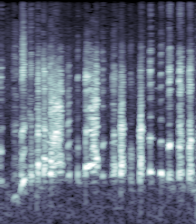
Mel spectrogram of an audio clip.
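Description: A chicken carried by a lady clucks in a quick, choppy series of about a dozen short, throaty bursts, fairly loud and uneven in rhythm, with no one talking over it.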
